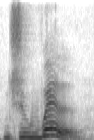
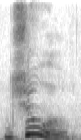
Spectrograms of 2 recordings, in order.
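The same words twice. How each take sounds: First: The word is said with a W sound. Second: The word is said without a W sound. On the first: The speaker calls it wrong. "because of the W sound" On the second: The speaker calls it right.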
